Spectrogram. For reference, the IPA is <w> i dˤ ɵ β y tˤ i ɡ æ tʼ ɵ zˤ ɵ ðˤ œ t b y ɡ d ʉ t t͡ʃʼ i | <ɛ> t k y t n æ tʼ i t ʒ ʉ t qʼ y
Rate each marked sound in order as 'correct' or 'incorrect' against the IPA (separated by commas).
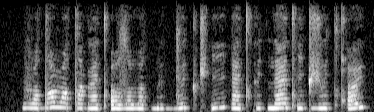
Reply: incorrect, incorrect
